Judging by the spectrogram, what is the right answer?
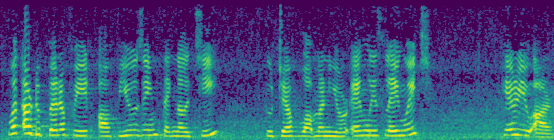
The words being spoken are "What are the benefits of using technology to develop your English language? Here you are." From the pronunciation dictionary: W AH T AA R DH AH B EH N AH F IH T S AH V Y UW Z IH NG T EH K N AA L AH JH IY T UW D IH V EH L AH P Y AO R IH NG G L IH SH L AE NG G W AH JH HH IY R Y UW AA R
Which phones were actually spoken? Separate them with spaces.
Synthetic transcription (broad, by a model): W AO T AA R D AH B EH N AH F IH T AH F Y UW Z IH NG T EH K N AA L AH JH IY T UW D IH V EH L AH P Y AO R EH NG G L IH S L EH NG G W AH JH HH IY R Y UW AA R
